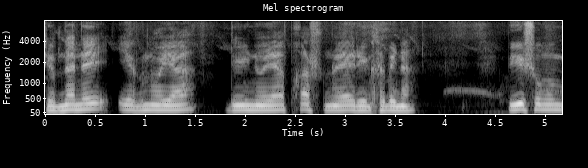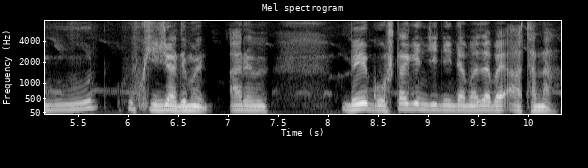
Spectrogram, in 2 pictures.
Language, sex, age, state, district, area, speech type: Bodo, male, 60+, Assam, Baksa, rural, spontaneous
